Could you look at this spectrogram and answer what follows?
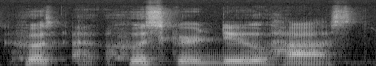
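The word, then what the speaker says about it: Hüsker Dü: Husker Du Hast. What about a band just called Umlaut, but you spell it out?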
